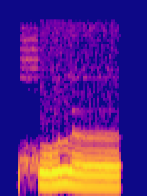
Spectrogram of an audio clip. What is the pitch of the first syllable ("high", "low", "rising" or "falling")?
rising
